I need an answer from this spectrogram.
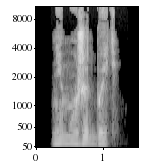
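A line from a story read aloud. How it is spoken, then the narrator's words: Whispered. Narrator (Russian): прошептала Лесла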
